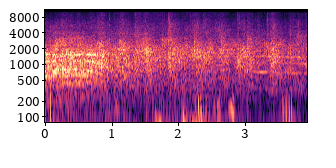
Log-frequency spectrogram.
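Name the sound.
audience clapping hands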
